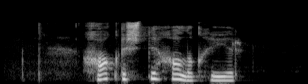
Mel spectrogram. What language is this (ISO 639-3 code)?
bak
